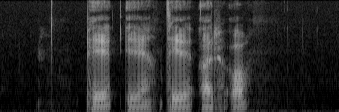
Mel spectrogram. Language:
Norwegian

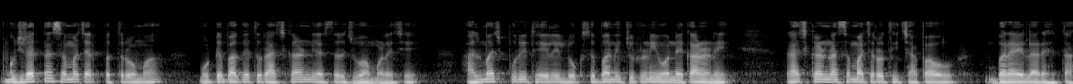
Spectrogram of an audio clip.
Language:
Gujarati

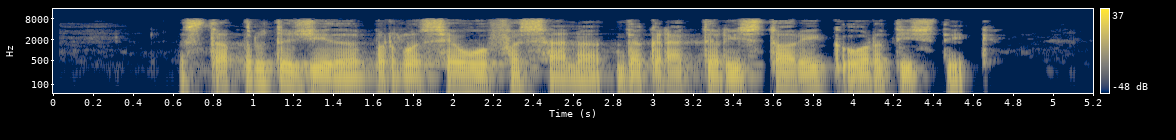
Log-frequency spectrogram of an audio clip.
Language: Catalan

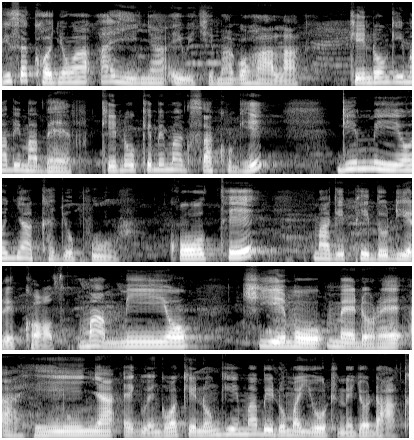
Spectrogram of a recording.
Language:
Luo (Kenya and Tanzania)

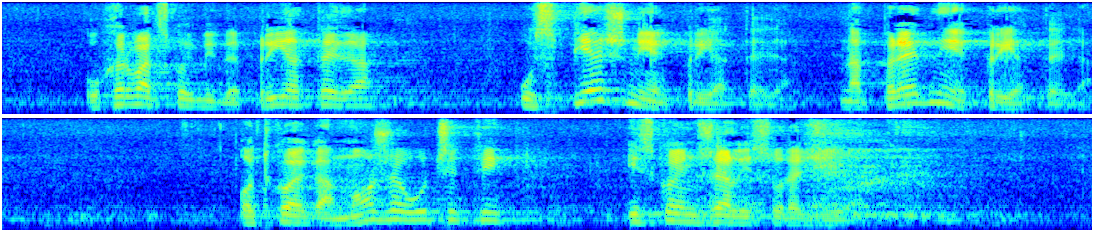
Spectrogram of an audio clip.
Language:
Croatian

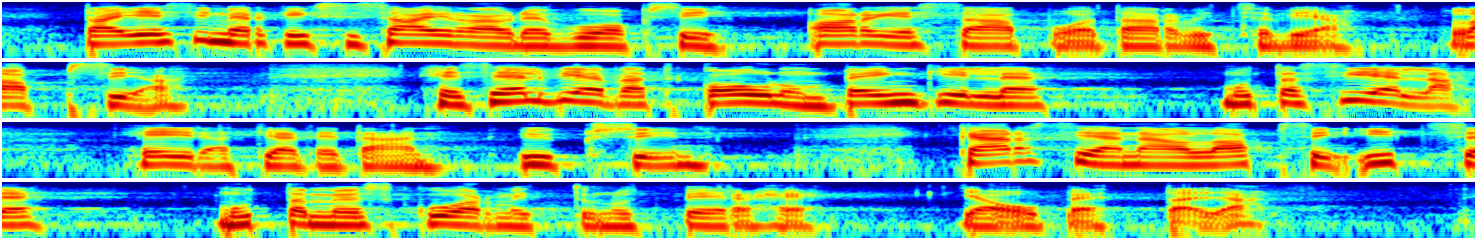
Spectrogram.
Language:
Finnish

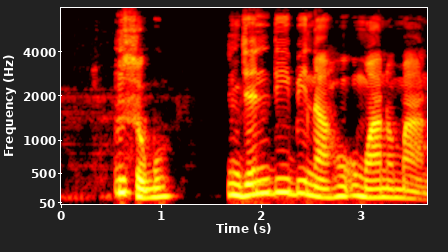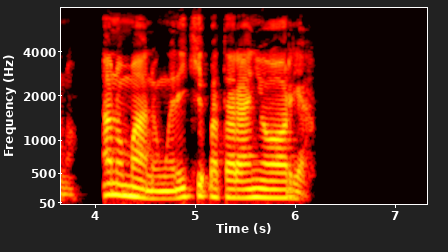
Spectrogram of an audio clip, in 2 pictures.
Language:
Igbo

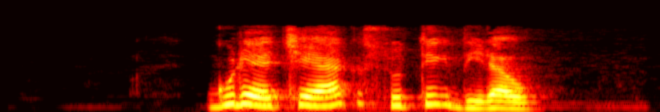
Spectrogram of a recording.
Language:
Basque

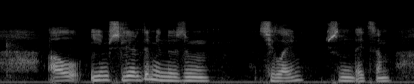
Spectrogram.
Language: Kazakh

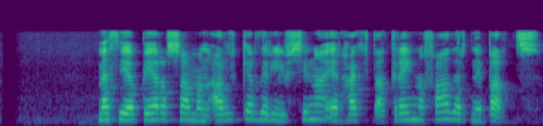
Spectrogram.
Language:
Icelandic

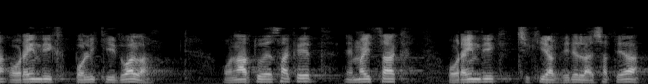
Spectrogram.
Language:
Basque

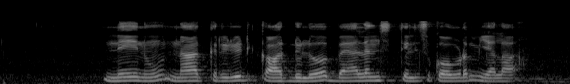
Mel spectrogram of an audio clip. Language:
Telugu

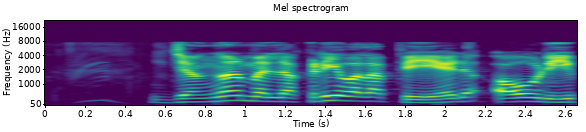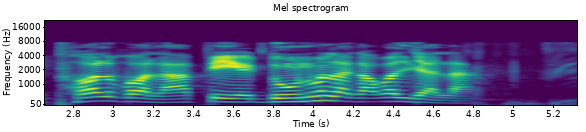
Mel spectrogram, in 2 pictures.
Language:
Bhojpuri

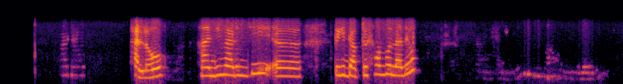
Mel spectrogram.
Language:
Dogri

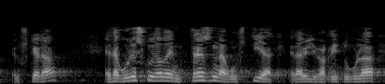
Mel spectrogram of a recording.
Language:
Basque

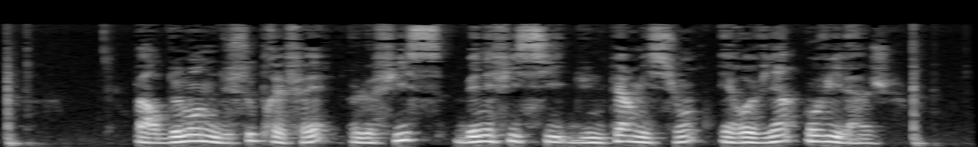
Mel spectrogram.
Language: French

